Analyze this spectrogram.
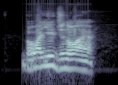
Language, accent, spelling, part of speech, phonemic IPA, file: French, Canada, broyer du noir, verb, /bʁwa.je dy nwaʁ/, LL-Q150 (fra)-broyer du noir.wav
- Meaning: to brood (to have negative thoughts)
